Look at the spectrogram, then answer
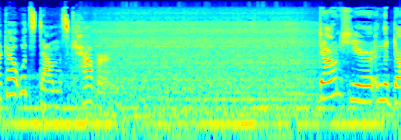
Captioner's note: fans whirring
